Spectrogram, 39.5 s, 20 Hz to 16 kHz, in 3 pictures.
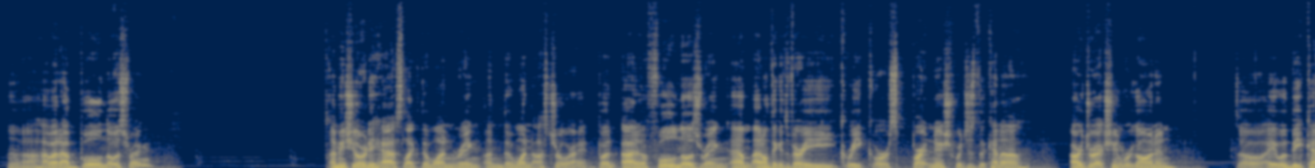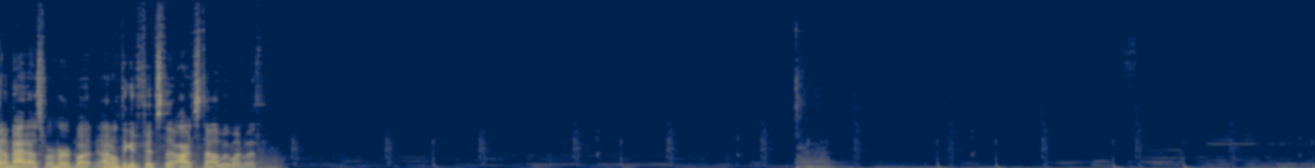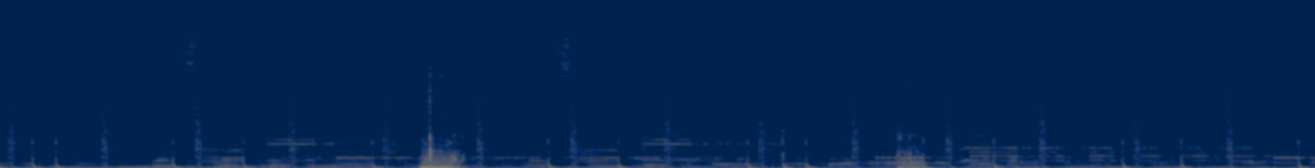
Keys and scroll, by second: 34.9 s, 35.3 s.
